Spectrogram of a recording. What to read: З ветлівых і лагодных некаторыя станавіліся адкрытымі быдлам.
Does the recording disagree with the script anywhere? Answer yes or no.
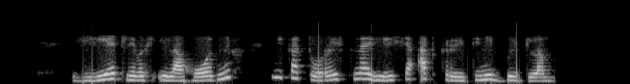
no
